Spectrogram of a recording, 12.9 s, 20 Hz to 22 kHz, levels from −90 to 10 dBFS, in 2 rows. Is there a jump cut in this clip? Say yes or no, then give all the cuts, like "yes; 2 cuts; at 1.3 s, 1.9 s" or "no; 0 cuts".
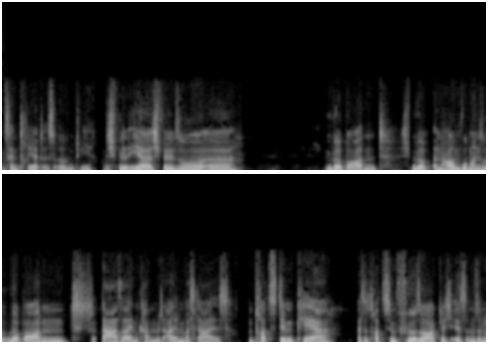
yes; 6 cuts; at 1.2 s, 4.3 s, 5.4 s, 7.7 s, 9.0 s, 9.6 s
